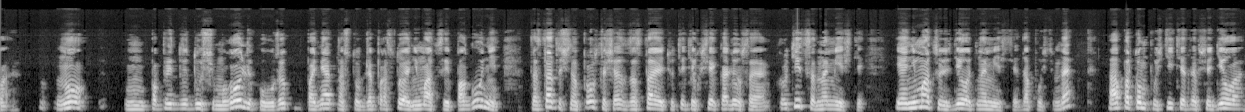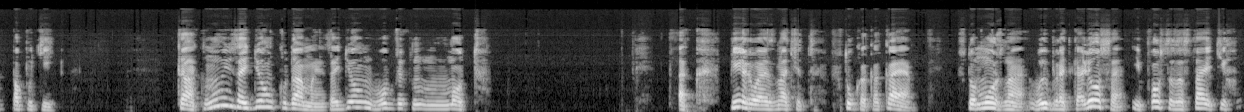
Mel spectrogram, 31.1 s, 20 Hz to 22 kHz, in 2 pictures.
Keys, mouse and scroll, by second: 7.4 click, 19.0-19.9 drag, 23.2 KP_3, 25.2-26.2 shift+middle drag, 27.9 click.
